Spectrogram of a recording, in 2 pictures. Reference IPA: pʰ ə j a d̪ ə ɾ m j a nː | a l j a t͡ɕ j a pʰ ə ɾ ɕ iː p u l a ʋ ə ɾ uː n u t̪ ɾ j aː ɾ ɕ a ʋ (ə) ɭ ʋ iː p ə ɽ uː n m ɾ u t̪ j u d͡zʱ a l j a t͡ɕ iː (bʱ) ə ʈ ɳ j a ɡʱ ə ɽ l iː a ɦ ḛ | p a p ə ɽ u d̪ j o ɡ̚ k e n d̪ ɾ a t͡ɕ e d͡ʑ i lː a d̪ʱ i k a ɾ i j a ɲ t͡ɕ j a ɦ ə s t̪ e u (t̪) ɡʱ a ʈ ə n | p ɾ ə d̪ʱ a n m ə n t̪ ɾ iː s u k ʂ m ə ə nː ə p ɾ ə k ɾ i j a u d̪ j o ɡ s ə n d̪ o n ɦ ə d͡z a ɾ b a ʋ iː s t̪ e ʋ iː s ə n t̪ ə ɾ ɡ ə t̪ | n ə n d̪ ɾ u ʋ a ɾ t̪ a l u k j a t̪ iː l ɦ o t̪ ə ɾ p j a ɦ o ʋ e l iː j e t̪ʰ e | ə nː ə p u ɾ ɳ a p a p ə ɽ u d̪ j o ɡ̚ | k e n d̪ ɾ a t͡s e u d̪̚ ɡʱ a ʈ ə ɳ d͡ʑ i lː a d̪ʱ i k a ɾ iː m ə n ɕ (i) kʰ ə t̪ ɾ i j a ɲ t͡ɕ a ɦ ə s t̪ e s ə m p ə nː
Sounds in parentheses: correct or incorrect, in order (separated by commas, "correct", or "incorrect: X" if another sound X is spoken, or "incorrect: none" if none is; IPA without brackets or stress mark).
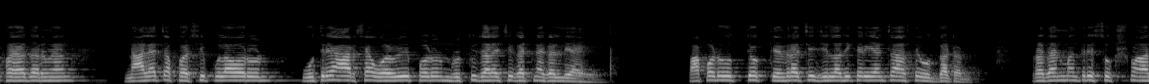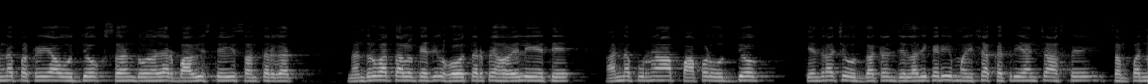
correct, incorrect: ɡʱ, incorrect: d̪, incorrect: a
